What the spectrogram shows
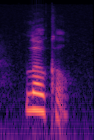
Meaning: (adjective) 1. From or in a nearby location 2. Connected directly to a particular computer, processor, etc.; able to be accessed offline
- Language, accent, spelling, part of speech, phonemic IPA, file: English, US, local, adjective / noun / adverb, /ˈloʊ.kl̩/, En-us-local.ogg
